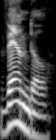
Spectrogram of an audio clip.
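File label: "vandal", US English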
